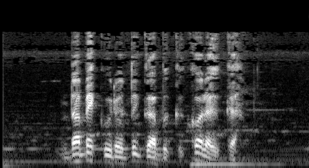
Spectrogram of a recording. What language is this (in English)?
Nüpode Huitoto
